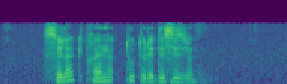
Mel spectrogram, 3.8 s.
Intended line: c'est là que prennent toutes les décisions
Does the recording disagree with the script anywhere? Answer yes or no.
no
